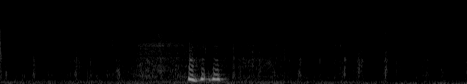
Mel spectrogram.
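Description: A person chewing a mouthful of tofu-skin (yuba) drumstick with the mouth closed, giving faint soft clicks of chewing, with a short hummed 'mm' about two seconds in.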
